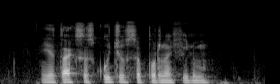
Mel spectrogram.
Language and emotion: Russian, neutral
